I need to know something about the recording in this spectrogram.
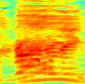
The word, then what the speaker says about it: Rowling: Rowling. Actually, no, you should have half a point because he pronounced it wrong. It's Rowling as in Rolling Stone.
